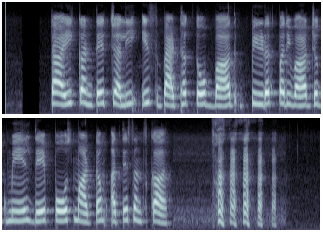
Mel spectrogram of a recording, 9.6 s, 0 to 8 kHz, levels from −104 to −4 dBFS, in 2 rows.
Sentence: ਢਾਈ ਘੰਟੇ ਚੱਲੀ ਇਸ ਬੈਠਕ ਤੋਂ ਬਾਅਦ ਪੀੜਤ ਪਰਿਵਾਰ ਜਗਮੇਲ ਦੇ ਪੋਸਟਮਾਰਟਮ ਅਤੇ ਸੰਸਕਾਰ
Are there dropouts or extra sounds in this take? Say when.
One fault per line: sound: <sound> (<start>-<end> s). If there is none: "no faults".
sound: laugh (7.9-8.9 s)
